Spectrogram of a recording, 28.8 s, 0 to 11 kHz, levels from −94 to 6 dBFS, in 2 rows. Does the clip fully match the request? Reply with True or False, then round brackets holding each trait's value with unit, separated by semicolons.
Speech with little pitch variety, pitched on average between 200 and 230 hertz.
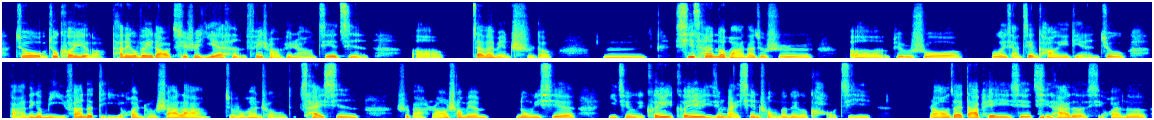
True (2.2 semitones; 210 Hz)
